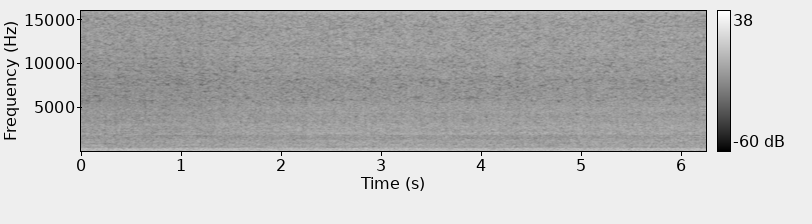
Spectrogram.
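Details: 1990 Chevy K1500 pickup before exhaust repair: loud, raw, deep unmuffled rumble at steady idle from a leaking, rusted pipe with the muffler gone, only a glass pack left, dumping out 2 1/4-inch outlets.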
